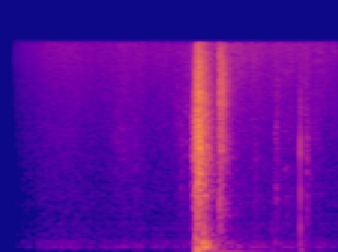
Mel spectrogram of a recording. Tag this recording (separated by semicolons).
air; field-recording; wind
